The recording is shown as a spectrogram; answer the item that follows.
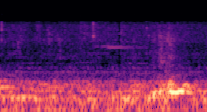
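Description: A pause in a speech over a hall's microphones: faint low room hum from the sound system, with a weak low sound late in the pause.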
